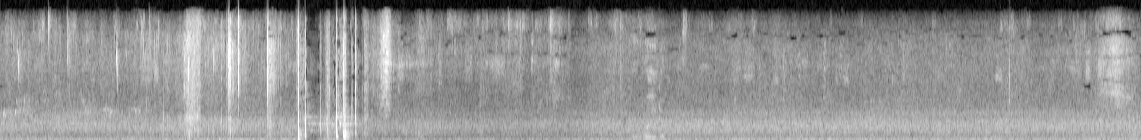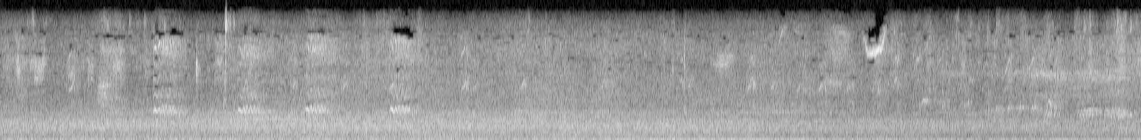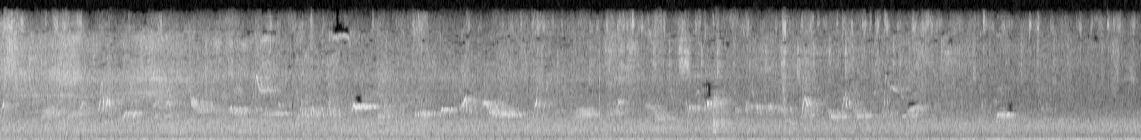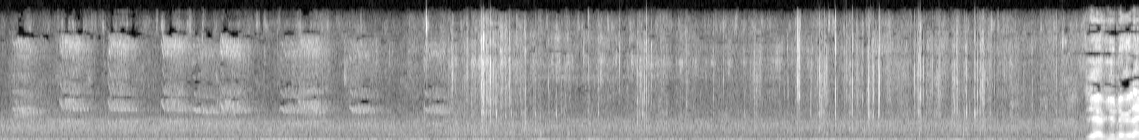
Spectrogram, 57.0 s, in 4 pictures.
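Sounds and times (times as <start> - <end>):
birds chirping: 0.0 - 10.7, 22.8 - 41.7, 42.4 - 57.0.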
